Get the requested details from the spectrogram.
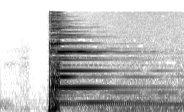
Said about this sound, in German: So können sich nur tolle Weingläser anhören. Klingt ein bisschen wie die Glocke aus meinem Heimatdorf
